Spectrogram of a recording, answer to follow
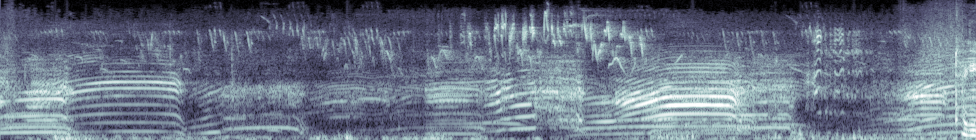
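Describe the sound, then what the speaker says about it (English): Cattle moo loudly and repeatedly at close range in a Nebraska field, and a wild turkey gobbles among them, partly buried under the lowing herd and wind noise. "Turkey gobbling right there."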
